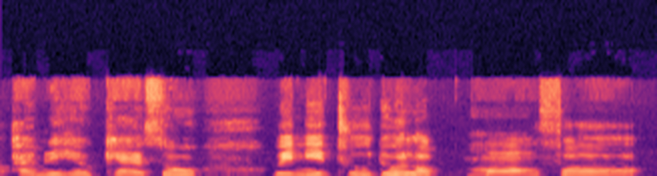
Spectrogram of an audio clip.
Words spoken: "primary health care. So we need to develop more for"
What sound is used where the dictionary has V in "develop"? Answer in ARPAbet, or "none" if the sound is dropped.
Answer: none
